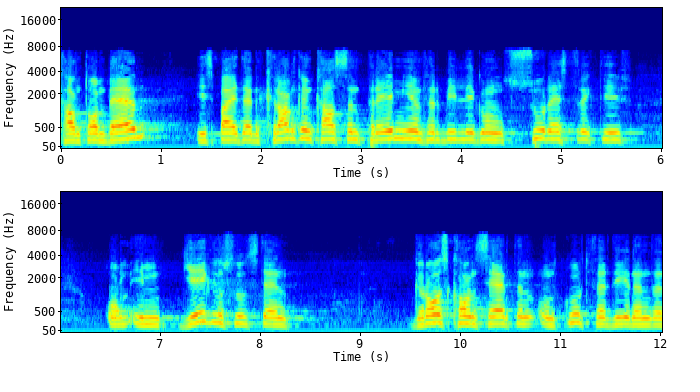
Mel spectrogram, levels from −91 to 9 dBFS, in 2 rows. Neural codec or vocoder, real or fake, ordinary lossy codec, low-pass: none; real; none; 7.2 kHz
